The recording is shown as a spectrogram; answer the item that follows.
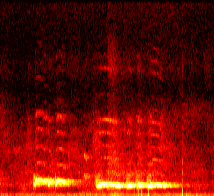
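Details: Zebra dove cooing: a steady, higher coo of about a second, then after a short gap a longer, lower, slightly warbling coo with a few sharp clicks against quiet background noise.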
